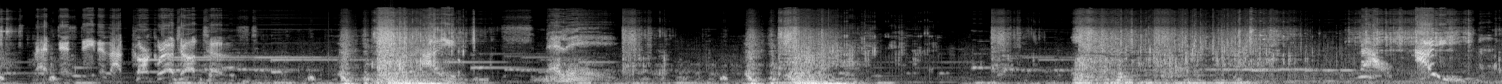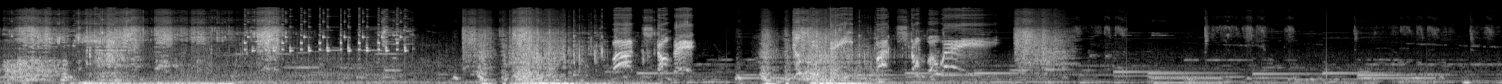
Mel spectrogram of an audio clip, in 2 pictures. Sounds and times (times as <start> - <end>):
Music: 0.0 - 30.0
Outside, urban or manmade: 0.0 - 30.0.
